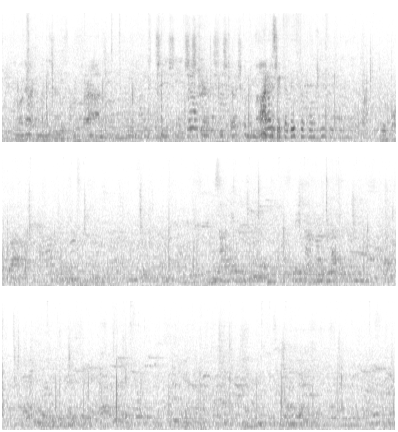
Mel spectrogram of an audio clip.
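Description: Voices of passersby murmur along an outdoor street.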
